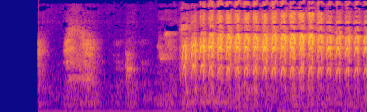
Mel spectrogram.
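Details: Long-tailed shrike in a training recording for songbirds: a few short scratchy notes, then a loud, harsh, buzzy rattle of rapid even pulses held for about two seconds.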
